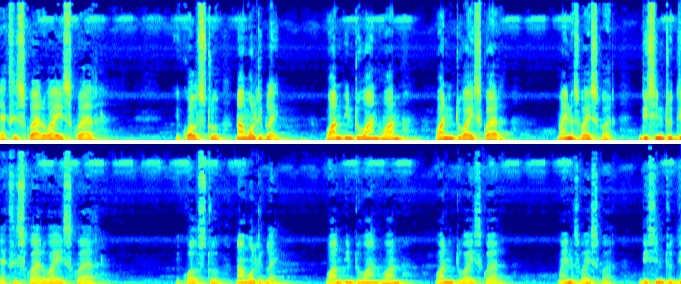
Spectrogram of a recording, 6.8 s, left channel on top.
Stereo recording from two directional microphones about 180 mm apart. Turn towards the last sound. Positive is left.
turn(degrees=25)  # may be behind; listen again after turning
